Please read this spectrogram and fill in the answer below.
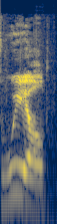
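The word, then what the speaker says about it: Weald: up in the wheeled i did find out it's pronounced wheeled he shows up in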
